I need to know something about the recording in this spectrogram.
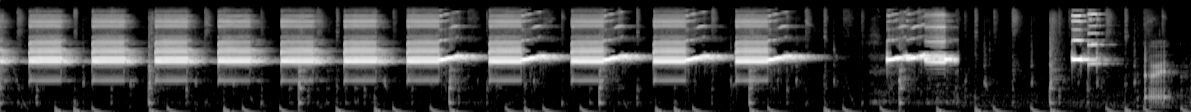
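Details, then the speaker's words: SCBA PASS device left to sit and sound off through all its alarm stages: loud shrill chirps about every second, then a rising warble as it steps up; normal PASS alarm operation, functioning correctly. "I'm going to check to make sure the pass device functions correctly. So you're going to let it sit and sound off, go through all of the different stages."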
